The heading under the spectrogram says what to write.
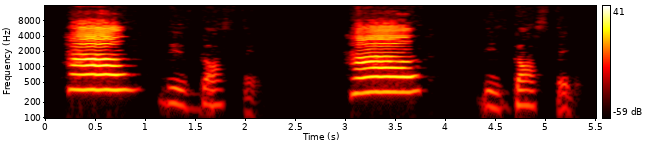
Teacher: You notice that my voice went down at the end of this exclamation. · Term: falling tone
